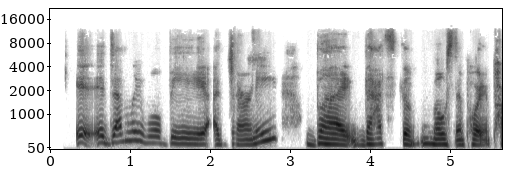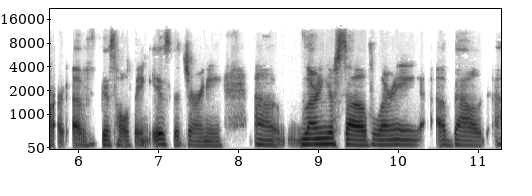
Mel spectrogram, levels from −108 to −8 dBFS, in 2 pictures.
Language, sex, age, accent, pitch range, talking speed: English, female, 40-59, American, 135-170 Hz, 130 wpm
